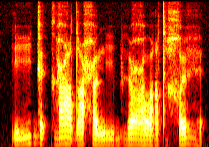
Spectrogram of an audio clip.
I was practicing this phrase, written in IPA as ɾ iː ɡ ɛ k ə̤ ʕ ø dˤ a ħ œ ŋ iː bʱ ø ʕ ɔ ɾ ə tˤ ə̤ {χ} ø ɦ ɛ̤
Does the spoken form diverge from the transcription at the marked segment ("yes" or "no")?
no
